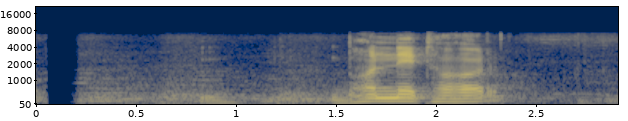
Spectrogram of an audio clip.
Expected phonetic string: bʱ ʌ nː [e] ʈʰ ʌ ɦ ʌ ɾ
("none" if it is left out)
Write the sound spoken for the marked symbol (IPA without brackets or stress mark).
e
